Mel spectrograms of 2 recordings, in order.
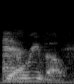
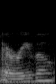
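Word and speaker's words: Erivo: been missing every foe I have been mispronouncing at this whole time Cynthia areevo oh my yeah okay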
